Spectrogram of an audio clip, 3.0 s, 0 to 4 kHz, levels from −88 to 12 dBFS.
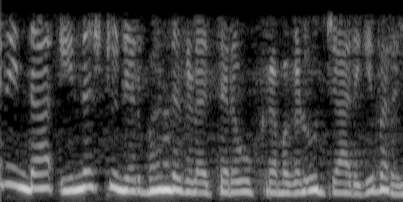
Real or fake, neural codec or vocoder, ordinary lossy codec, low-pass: real; none; AAC, 24 kbps; 3.6 kHz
